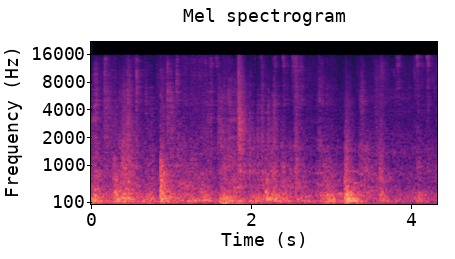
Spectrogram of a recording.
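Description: A wooden door being opened: the handle and latch clicking, with several short knocks and thuds.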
